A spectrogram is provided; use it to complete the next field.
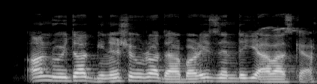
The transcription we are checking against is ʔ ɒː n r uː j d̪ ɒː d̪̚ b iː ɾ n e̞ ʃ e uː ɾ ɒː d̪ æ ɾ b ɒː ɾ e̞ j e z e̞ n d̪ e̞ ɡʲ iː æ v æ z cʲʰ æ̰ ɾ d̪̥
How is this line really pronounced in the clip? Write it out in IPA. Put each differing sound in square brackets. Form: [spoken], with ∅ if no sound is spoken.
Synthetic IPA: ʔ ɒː n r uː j d̪ ɒː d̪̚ b iː [∅] n e̞ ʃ e uː ɾ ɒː d̪ æ ɾ b ɒː ɾ e̞ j e z e̞ n d̪ e̞ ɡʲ iː æ v æ z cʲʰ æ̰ ɾ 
